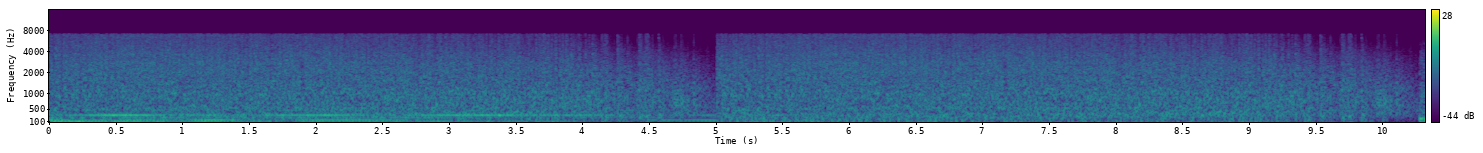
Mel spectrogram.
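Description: Dense, rapid crackling of a Pyro Viagra crackling firecracker going off, a continuous rattle of tiny pops like a fusillade. It cuts off and starts again about halfway through, with background music under the first half.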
